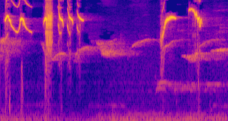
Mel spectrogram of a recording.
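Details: Caged orange-headed thrush kept for songbird contests, singing in full flow: sharp high whistled notes and rapid falling chirps, a pause, then softer trills and more clear upslurred whistles.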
